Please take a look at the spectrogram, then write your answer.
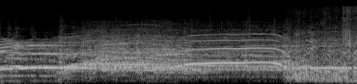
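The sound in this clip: Hundreds of onlookers cheer a man's final winter plunge into a Chicago lake, diving from a ladder. A steady, loud wash of crowd noise carries sustained whoops and shouting voices.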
